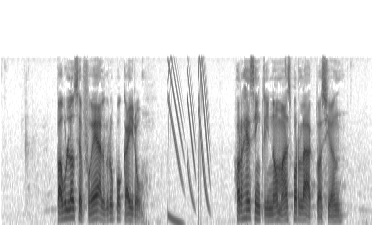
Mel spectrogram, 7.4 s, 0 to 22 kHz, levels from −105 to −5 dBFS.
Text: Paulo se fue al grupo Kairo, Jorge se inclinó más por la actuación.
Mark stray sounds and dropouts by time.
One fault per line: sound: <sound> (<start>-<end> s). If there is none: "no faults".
sound: chirp (3.4-4.2 s)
